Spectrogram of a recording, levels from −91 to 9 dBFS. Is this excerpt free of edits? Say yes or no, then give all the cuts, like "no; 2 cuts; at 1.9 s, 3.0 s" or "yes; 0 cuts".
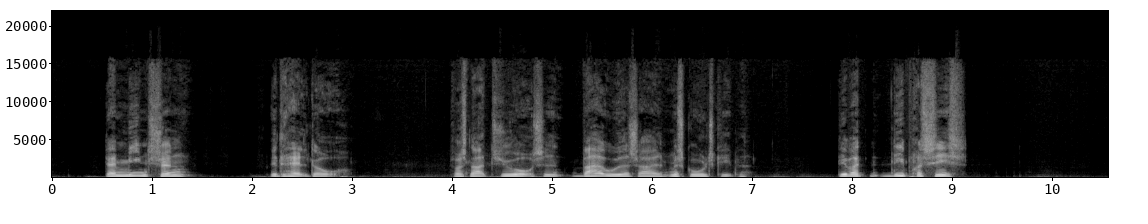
yes; 0 cuts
